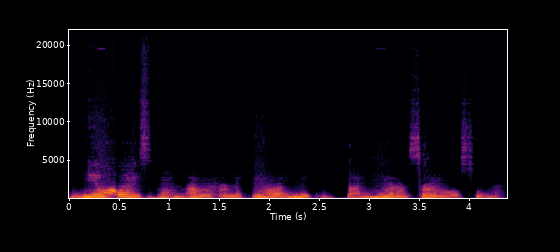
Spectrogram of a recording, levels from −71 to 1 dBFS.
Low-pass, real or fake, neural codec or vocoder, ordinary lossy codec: none; fake; codec, 44.1 kHz, 0.9 kbps, DAC; none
